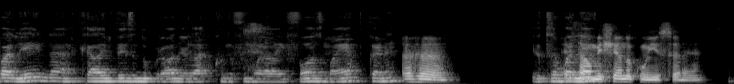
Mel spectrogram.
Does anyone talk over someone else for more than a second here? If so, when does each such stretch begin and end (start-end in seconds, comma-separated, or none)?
none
